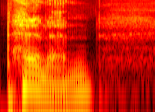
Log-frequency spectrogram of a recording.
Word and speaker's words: Penton: That's Penton, pronounced Pennon.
